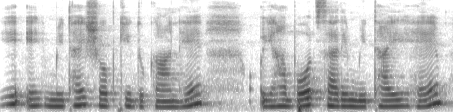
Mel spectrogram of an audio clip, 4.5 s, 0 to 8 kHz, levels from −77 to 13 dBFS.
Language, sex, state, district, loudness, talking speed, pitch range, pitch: Hindi, female, Arunachal Pradesh, Papum Pare, -17 LUFS, 160 wpm, 160-190 Hz, 170 Hz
